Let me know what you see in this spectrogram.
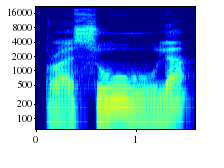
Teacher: اب دیکھیے اس میں رو کے اوپر زبر تھی، ہم نے اس کو ایک تو موٹا پڑھا اور اس کو لمبا نہیں کیا۔ سو کو ہم نے تھوڑا سا لمبا کیا، کیوں؟ کیونکہ واو مدہ اس میں موجود تھی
